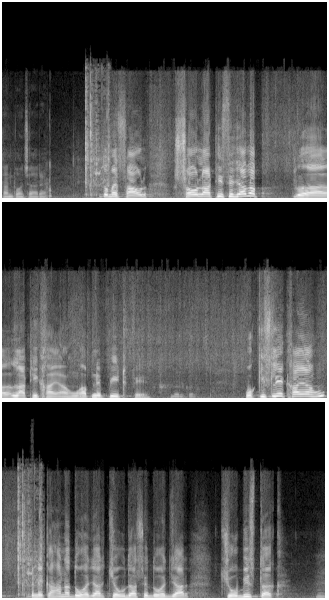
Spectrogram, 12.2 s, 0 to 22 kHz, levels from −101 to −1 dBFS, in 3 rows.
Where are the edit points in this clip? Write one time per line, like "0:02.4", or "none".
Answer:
0:01.2
0:08.5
